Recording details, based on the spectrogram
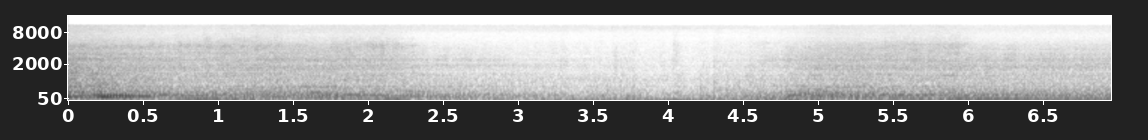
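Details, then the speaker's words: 2002 Ford Explorer that cranked but would not start, now running rough and smoking, injectors checked okay, running lean: revs with an uneven, stumbling beat and mid-rev sag; bad misfire, suspected fuel pressure/delivery problem. "this thing got a misfire a very bad misfire cooling engine Miss fire"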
